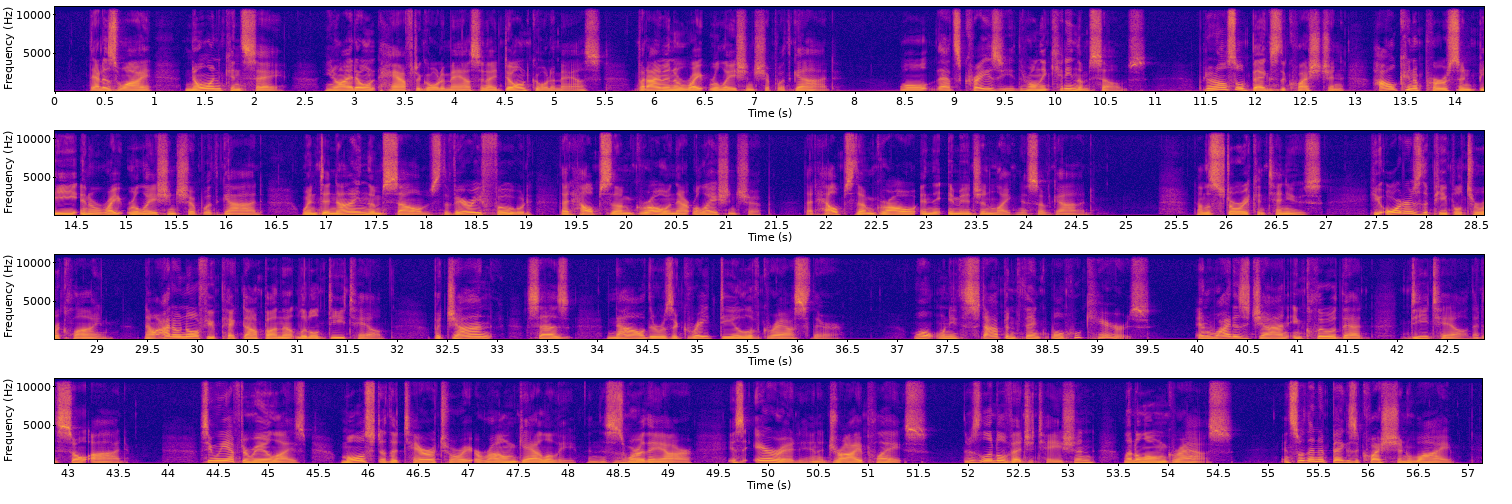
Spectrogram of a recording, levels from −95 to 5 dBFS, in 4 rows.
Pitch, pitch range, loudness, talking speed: 145 Hz, 120-165 Hz, -21 LUFS, 175 wpm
